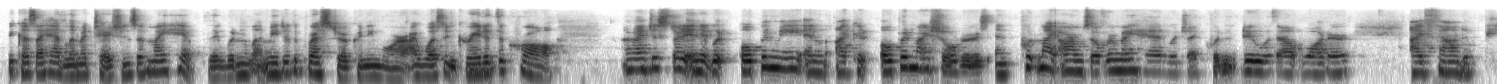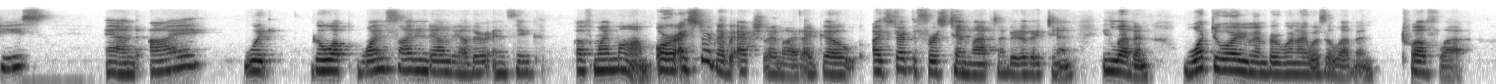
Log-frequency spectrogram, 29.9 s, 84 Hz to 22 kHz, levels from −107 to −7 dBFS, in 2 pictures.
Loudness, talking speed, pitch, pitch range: -24 LUFS, 200 wpm, 185 Hz, 170-210 Hz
